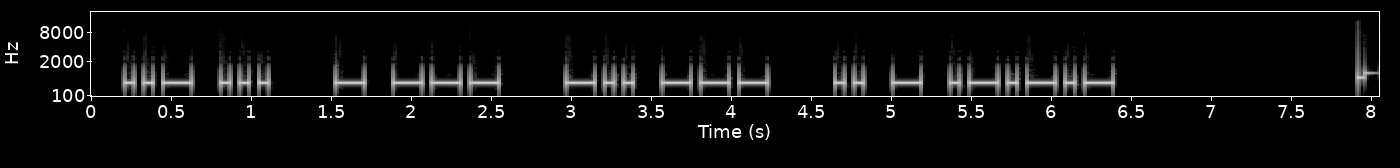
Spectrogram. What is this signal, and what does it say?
Morse code, heard as a keyed tone, about 19 wpm, 700 Hz. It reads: US TO DO IT.
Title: Sentences from Top 1500 Words 20wpm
